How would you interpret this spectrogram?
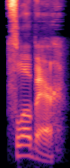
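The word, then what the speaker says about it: Flaubert: So, Flowbear. All right. Oh, yeah. Yeah. So, Flowbear and a letter A U. Is that how you say it? Flow bear. I don't know. It's Flow Bear.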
